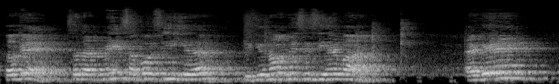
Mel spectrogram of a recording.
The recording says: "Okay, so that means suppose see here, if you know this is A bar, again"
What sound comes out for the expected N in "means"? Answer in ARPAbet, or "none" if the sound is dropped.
none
